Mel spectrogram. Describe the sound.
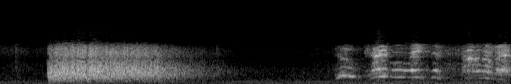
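A long 9 cannon fires from a ship's forecastle during a naval battle: a single sudden, loud blast that rolls on and fades over about a second and a half, then speech follows.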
